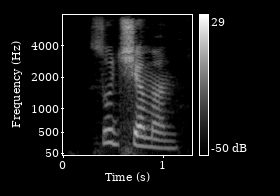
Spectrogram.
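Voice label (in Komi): "судзсьӧмӧн", Komi, female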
